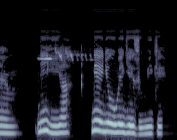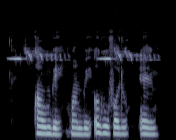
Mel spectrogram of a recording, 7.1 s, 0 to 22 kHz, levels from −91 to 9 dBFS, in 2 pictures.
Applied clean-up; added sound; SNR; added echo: classical method spectral subtraction.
